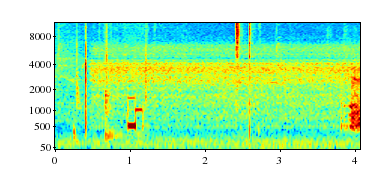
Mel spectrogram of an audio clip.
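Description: A two-way radio unkeys with a click, then a quick three-note electronic beep sounds through the TYT TH-8600's speaker: a repeater courtesy tone. After it comes a steady hiss of the repeater carrier until the other station starts talking.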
